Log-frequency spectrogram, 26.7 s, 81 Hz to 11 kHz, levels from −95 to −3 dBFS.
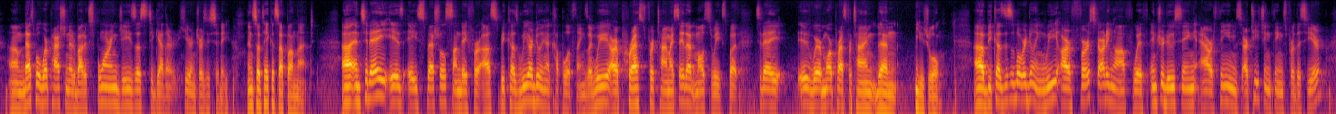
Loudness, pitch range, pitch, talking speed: -24 LUFS, 110-130 Hz, 120 Hz, 180 wpm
